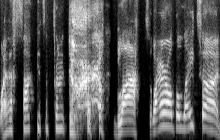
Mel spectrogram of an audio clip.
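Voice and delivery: put-on, shrill, very high-pitched screaming. Retelling a mother's reaction to the locked doors: imitating mom screaming.

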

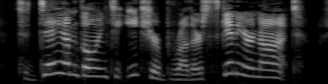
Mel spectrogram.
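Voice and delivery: witch voice losing temper, loud, high, furious. A narrator reads the witch speaking to the girl, angry, losing her temper. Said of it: "finally lost her temper".

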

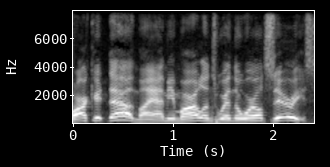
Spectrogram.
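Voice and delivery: ordinary talk

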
